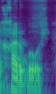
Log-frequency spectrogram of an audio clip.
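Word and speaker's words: خرگوش: खर का फ गो शीन साकिन जो आखिर में बनाते हैं और जो जुड़ता नहीं है किसी के साथ कंप्लीट पूरा वर्ड लिखा जाता है उसको साकिन बोलते हैं स्टॉप यानी कि साइलेंट यहां पर हम स्टॉप कर रहे हैं हम साइलेंट कर रहे हैं शीन को खरगोश ऐसे हम प्रोनाउंस करेंगे खरगोश दाल दरख ट्री ट्री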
